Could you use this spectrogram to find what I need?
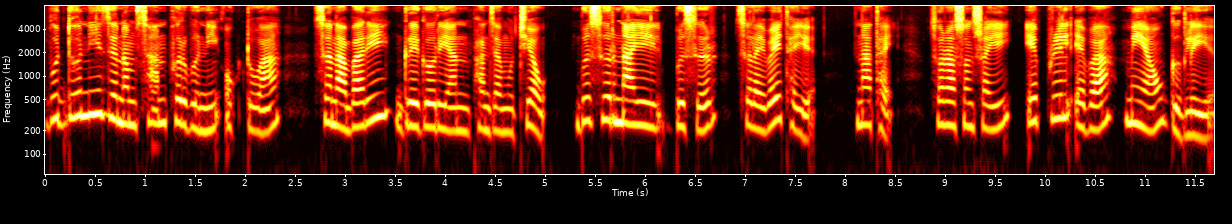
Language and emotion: Bodo, neutral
